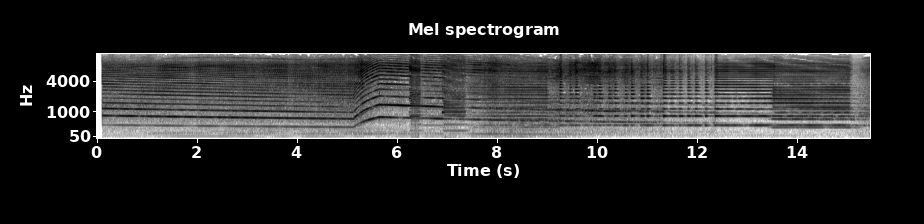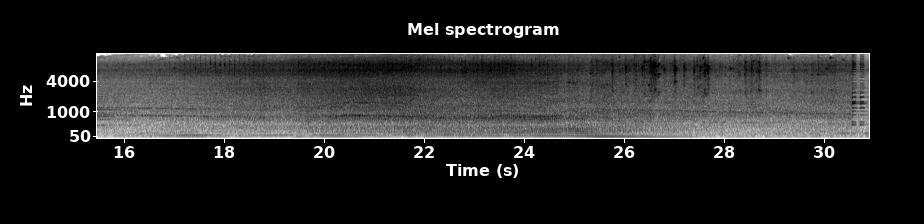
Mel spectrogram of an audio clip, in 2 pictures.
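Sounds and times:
fire truck siren: 0.1s - 25.8s
vehicles passing: 0.3s - 30.9s
horn blasts: 6.2s - 15.9s, 30.5s - 30.9s.

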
